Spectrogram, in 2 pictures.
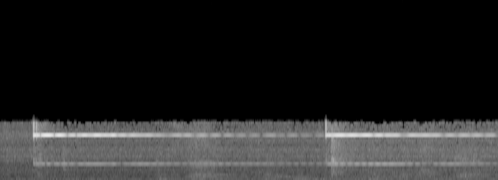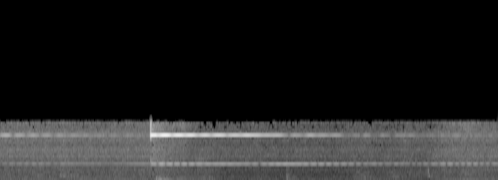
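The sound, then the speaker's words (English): A meditation bell is struck three times to start a meditation session, roughly five seconds apart, each clear metallic tone ringing out and slowly fading, with no talking. “Okay, we can start now. I will ring the bell.”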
